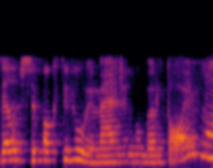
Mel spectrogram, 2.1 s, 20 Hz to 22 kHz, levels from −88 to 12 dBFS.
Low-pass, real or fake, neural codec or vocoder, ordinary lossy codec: 5.4 kHz; fake; codec, 16 kHz, 4 kbps, X-Codec, HuBERT features, trained on general audio; Opus, 16 kbps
